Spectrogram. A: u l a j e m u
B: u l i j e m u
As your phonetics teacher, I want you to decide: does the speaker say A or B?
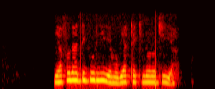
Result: B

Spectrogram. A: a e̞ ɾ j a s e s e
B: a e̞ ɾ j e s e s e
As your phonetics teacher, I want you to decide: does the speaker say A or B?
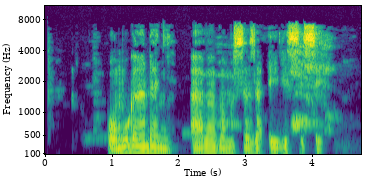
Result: B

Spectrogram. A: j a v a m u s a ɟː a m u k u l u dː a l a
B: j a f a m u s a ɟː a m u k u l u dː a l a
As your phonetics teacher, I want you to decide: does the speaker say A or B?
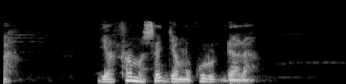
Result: B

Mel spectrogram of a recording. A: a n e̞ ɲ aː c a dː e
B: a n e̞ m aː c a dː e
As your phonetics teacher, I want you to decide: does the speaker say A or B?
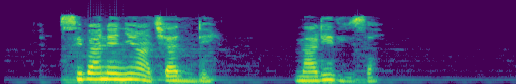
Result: A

